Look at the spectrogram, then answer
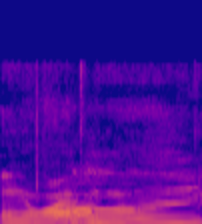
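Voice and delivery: very high sing-song "all right", swooping, stretched long. Getting ready to put on rings, say it the way he goes, imitating Mason. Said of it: "Like Mason in a long time".

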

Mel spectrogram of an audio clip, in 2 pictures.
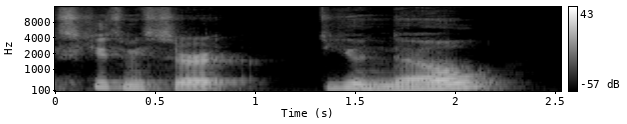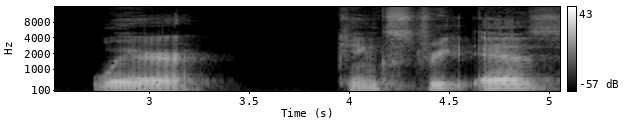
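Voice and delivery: rising lilt climbing on final is. Example of asking someone for directions, rising pitch at end on is. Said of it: "So do you see that inflection? So you're asking a question".

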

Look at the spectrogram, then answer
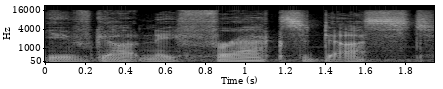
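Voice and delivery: secretive, hushed, conspiratorial whisper. Reading a story, the slaughterer adds a remark to Twig; conspiratorial whisper. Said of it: "added in a conspiratorial whisper".

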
